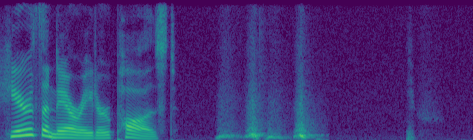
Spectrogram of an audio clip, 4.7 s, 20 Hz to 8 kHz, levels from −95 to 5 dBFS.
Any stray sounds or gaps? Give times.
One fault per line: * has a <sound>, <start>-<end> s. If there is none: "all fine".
* has a whoosh, 2.2-3.3 s
* has a breath, 4.1-4.5 s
